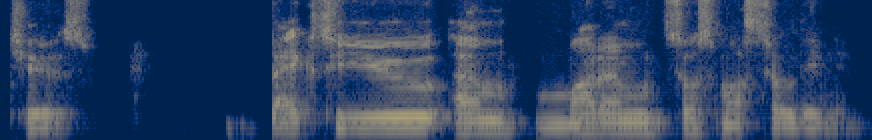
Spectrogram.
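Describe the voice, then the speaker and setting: Slow-reading man with Ukrainian accent. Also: mid-range voice, big pitch swings, warm tone. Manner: slow, careful reading with asides and self-corrections. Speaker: club vice president of membership. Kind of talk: reading an induction ceremony script at an online club meeting. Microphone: video call.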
